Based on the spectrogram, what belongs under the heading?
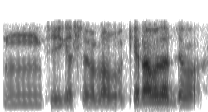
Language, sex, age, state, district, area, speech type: Assamese, male, 18-30, Assam, Jorhat, urban, conversation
